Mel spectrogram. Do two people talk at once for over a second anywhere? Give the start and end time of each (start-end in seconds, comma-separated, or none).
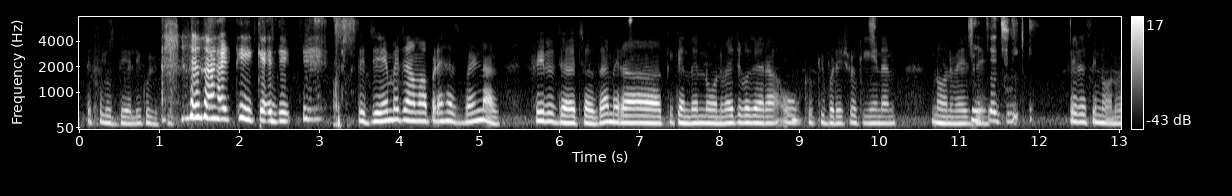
none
